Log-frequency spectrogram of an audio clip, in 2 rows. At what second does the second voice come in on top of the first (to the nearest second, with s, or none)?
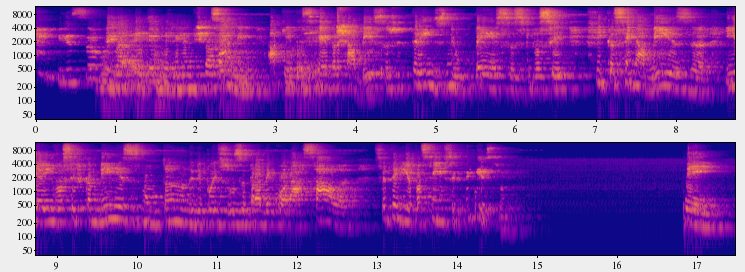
1 s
